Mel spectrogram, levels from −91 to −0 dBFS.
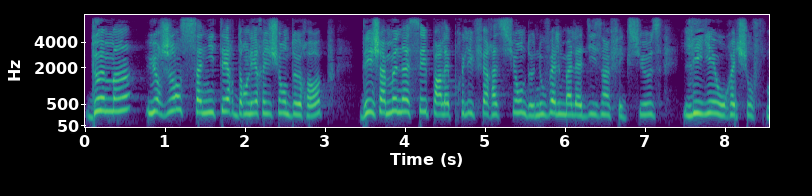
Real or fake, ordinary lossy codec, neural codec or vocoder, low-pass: real; none; none; 7.2 kHz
